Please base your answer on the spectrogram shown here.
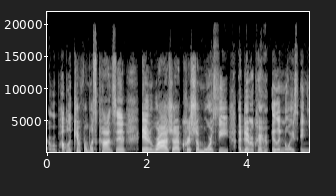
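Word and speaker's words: Raja Krishnamoorthi: name Mike Gallagher a republican from Wisconsin and Raja chrisa Mory a Democrat from Illinois and yes that is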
